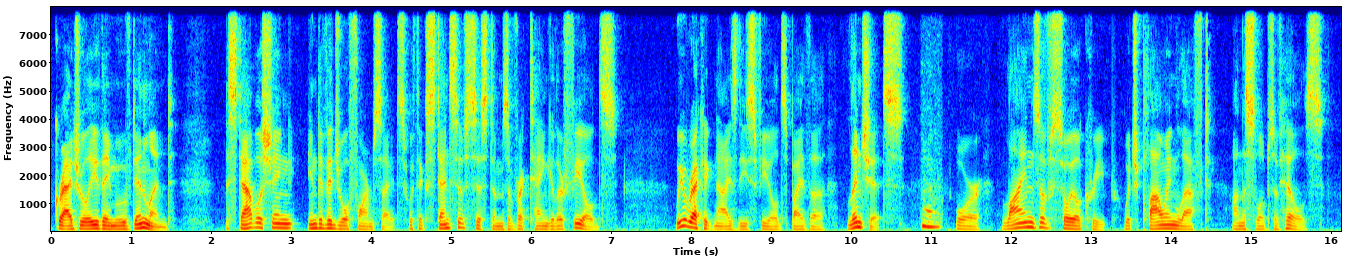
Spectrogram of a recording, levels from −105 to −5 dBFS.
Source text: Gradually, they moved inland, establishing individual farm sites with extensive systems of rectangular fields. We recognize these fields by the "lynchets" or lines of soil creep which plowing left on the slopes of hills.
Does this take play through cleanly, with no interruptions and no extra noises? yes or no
no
